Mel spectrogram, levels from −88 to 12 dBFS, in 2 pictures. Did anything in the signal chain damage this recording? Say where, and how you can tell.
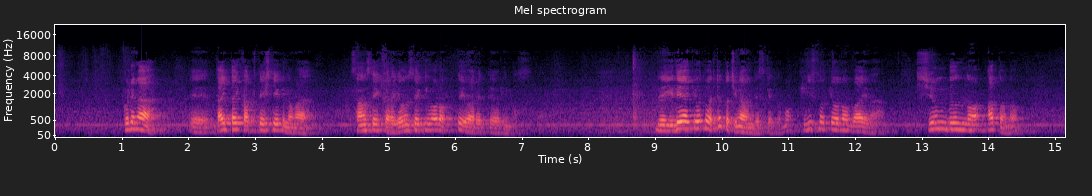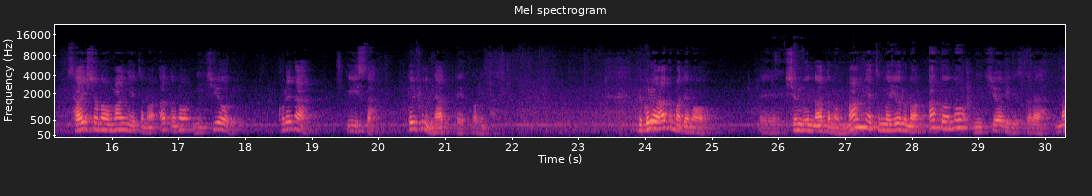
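Yes. Faint clock slip clicks recur roughly every 70 ms from 0.13 to 30.30 s, as evenly spaced thin vertical spectrogram lines, likely from unsynchronised converter clocks.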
